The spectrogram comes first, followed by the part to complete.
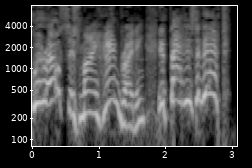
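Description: A man voicing a bewildered, timid army chaplain who stammers and pleads, rising to indignant shouts. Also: very high-pitched, huge pitch swings, unhurried, no echo, pitched above the performer's own voice, exaggerated voice.

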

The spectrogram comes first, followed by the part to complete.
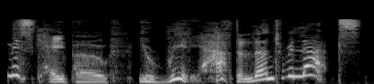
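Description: A woman voicing a female alien rose bush in an audiobook, with a breathy, sweet voice and a polite, wheedling, nervous manner. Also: sits low, wildly swooping pitch, measured pace, dry recording, pitched above the performer's own voice, exaggerated voice. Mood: sweetly wheedling.

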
